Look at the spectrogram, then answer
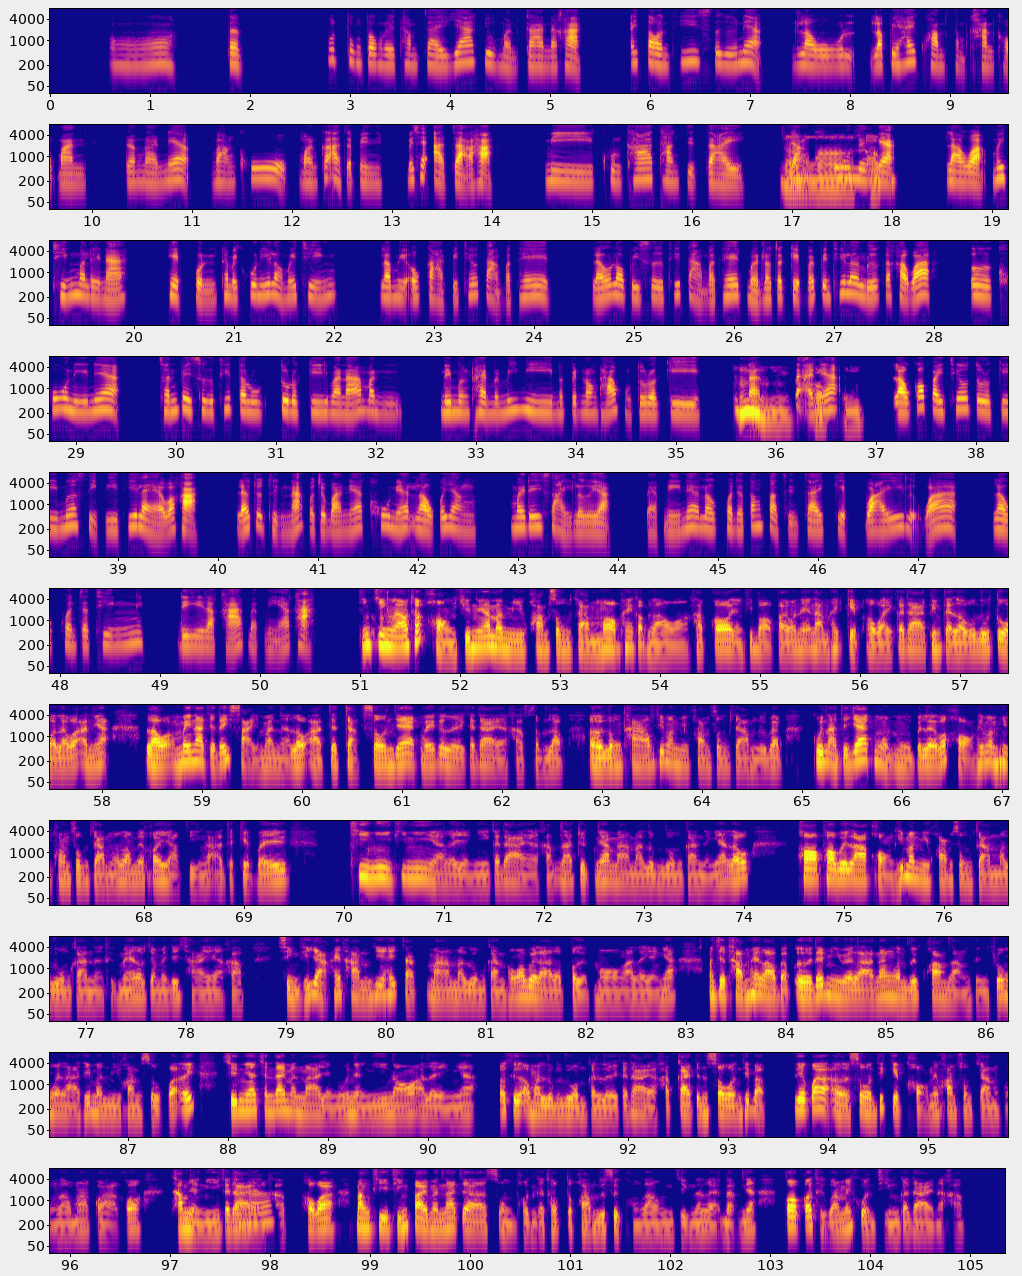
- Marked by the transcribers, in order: sad: "แต่พูดตรง ๆ เลย ทำใจยากอยู่เหมือนกันน่ะค่ะ"
- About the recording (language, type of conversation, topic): Thai, advice, ควรตัดสินใจอย่างไรว่าอะไรควรเก็บไว้หรือทิ้งเมื่อเป็นของที่ไม่ค่อยได้ใช้?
